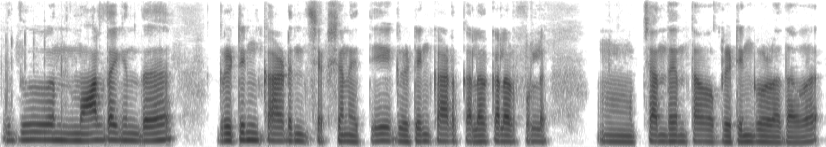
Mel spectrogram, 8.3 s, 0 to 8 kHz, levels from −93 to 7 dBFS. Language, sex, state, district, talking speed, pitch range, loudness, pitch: Kannada, male, Karnataka, Bijapur, 75 wpm, 125-145 Hz, -21 LUFS, 130 Hz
